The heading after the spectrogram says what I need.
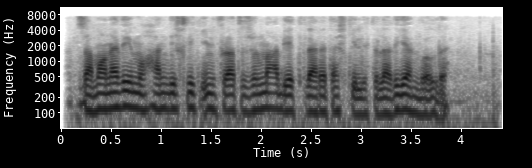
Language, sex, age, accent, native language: Uzbek, male, under 19, Andijon, Tajik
